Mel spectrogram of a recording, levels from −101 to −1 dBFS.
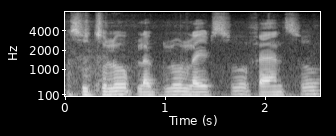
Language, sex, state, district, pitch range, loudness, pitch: Telugu, male, Andhra Pradesh, Sri Satya Sai, 100-120 Hz, -17 LUFS, 110 Hz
